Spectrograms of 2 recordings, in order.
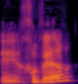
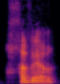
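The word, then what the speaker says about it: חבר: So this question, um, let me say the word chaver and chaver. Can you hear the difference? Chaver, chaver. And that means friend. And ein, ein. That means I. Ein, ein. So the second time I was pronouncing them like properly, like with the glottal pronunciation.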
